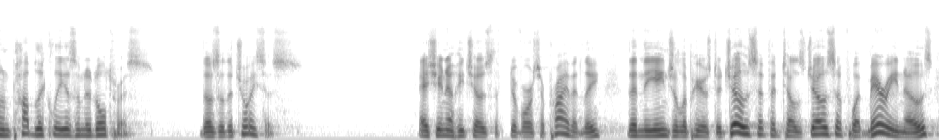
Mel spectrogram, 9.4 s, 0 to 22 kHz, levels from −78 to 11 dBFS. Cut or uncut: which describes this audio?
cut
